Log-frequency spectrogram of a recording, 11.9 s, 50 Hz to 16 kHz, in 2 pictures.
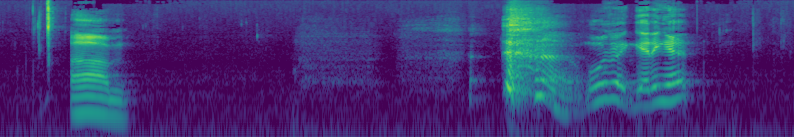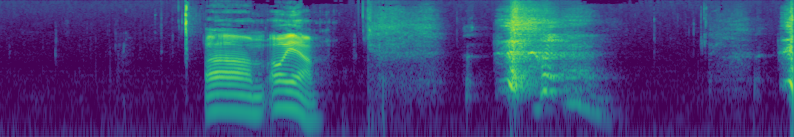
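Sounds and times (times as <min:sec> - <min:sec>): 
speech: 0:00.5 - 0:01.1, 0:04.0 - 0:05.3, 0:07.5 - 0:08.9
quiet breathing: 0:02.2 - 0:03.6, 0:08.7 - 0:09.4, 0:11.2 - 0:11.8
person coughing: 0:03.6 - 0:04.4, 0:09.4 - 0:10.6, 0:11.6 - 0:11.8.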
